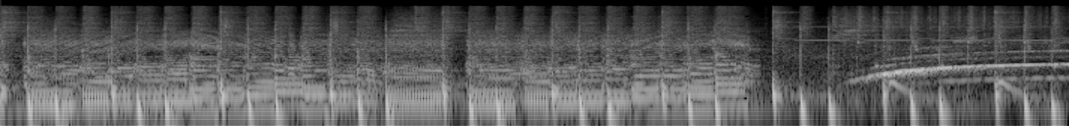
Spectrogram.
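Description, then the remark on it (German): A rhythmic, tonal musical passage plays for several seconds, then a loud fire brigade alarm siren winds up, its wail climbing steadily in pitch over the final two seconds, calling out the fire brigades of Bevern and Essen-Oldenburg in the district of Cloppenburg, Germany. “Alarm für die Feuerwehren Bevern und Essen-Oldenburg.”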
